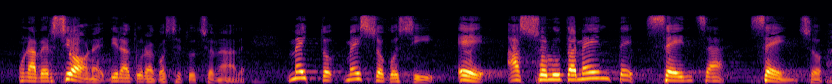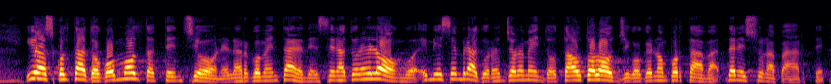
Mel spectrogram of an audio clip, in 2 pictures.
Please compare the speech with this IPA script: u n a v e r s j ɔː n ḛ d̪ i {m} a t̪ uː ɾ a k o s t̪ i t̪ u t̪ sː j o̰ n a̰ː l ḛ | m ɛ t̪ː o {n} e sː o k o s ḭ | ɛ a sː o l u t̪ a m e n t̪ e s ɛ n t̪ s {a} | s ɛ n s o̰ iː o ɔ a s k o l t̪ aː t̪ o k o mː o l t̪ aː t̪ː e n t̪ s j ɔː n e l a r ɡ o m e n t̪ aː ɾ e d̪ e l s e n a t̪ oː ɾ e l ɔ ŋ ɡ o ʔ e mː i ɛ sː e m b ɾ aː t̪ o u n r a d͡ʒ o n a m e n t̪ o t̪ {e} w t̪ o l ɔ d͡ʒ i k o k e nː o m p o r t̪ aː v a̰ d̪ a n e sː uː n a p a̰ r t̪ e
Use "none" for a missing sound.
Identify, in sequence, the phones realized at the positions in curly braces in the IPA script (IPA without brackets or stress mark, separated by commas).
n, m, a, a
